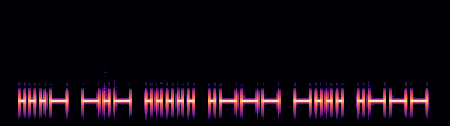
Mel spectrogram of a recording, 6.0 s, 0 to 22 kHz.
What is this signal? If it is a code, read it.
Morse code, heard as a keyed tone, about 17 wpm, 700 Hz. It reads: VK5JBJ
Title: DXCC-100 Call Signs - 6 Characters - 17wpm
